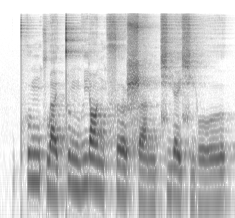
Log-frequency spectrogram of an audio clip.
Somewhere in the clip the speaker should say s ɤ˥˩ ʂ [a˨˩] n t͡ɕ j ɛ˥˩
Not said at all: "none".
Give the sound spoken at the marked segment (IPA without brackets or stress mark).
a˨˩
